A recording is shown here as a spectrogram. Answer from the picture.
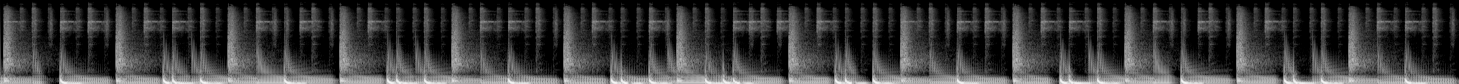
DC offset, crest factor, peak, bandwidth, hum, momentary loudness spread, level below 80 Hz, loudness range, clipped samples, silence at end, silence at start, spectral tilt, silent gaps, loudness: under 0.1%; 10 dB; 0 dBFS; 16 kHz; none; 9 LU; -14 dBFS; 1 LU; under 0.1%; 0.05 s; 0 s; -6 dB/octave; none; -14 LUFS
